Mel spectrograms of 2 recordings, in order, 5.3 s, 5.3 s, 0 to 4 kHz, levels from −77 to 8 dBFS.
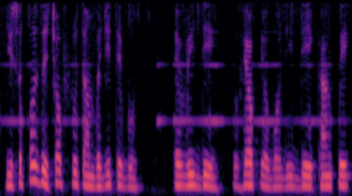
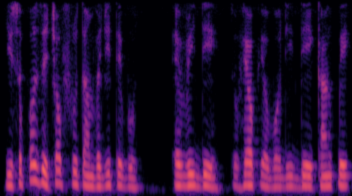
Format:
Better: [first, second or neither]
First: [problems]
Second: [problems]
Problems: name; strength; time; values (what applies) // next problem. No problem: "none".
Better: second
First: noise reduction (neural mask model RNNoise)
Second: none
